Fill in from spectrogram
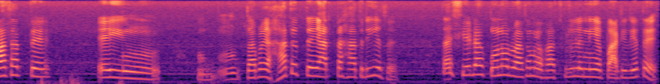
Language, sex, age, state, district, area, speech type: Bengali, female, 60+, West Bengal, Birbhum, urban, spontaneous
